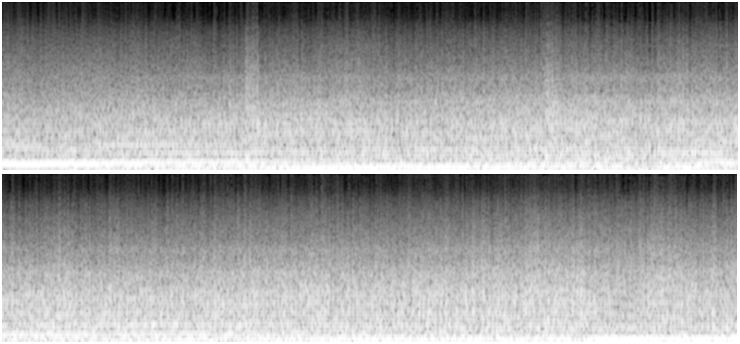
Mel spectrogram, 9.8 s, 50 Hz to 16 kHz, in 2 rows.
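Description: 2002 Nissan Maxima SE's VQ35DE V6 running at steady revs, loud, over tyre and road noise, heard inside the car's cabin through a dashcam microphone. Its pitch dips briefly a few times.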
